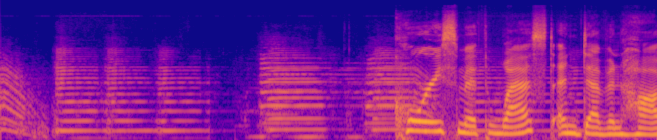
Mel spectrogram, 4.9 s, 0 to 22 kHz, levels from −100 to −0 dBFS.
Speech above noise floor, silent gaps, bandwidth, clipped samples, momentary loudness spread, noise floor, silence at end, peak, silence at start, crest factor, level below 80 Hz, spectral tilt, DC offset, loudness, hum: 30 dB; none; 16 kHz; under 0.1%; 20 LU; -53 dBFS; 0 s; -10 dBFS; 0 s; 16 dB; -54 dBFS; -4 dB/octave; under 0.1%; -26 LUFS; none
